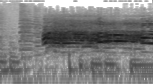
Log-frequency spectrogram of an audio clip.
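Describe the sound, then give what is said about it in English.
A man lets out a loud, sustained scream that starts abruptly and holds at full strength for over a second, raw and strained, with no talking. “Man screams. Whoa, man screams.”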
